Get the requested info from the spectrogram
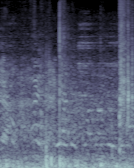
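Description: A volleyball being hit by players' hands and arms during a rally: a sharp slap about a second in and another, louder, near the end. Voices of players and onlookers are heard around it.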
